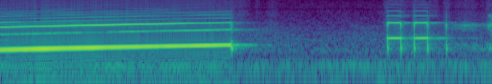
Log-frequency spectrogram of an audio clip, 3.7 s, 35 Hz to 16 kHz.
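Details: Training demonstration on a simulated patient in VF using LifePak 12 in AED mode: rising electronic charging whine then a short burst of beeps, defibrillator ready to deliver a shock.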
